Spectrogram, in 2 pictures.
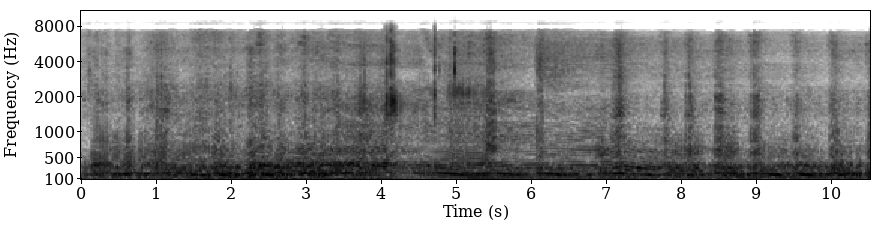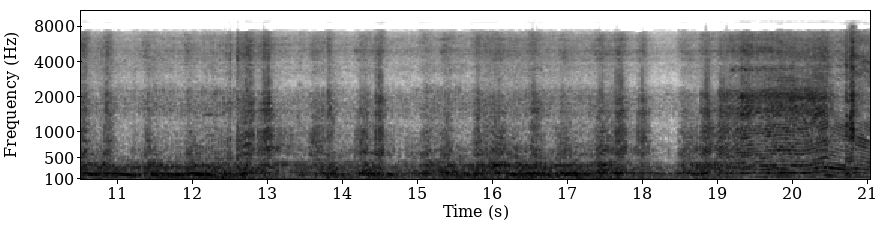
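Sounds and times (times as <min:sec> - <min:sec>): motorcycle engines revving: 0:00.0 - 0:21.0.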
